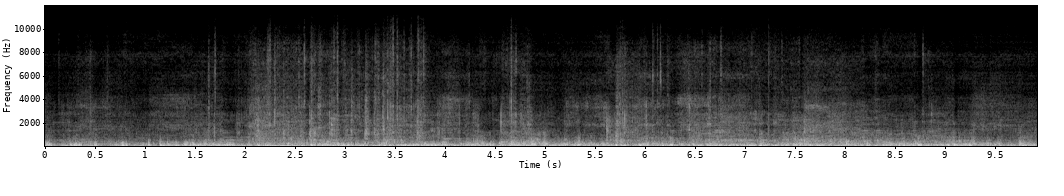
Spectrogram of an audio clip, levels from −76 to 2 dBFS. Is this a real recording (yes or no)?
no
